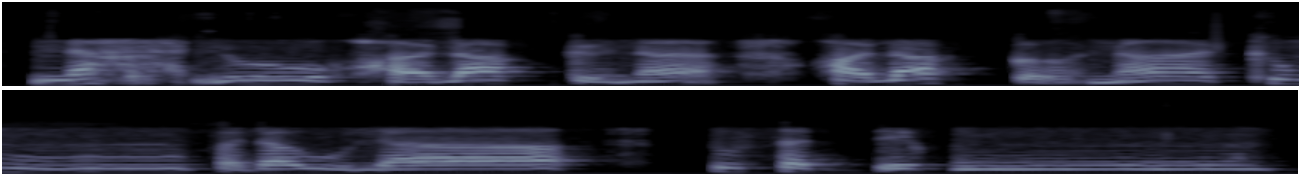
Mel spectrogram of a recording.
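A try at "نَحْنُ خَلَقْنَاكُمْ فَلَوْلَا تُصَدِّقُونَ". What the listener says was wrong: جی اس قاف کو پھر باؤنس کریں، قلقلہ. نحن خلقناکم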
